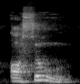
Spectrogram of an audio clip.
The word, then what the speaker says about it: Osun: When I talk about the fourth Orisha, which is the warriors, the group is Osun, pronounced Osun, represented by a metal chalice, fringed with jingle bells, and topped by a rooster.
